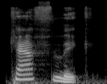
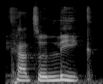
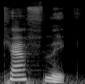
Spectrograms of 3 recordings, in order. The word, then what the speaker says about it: Catholic: Now this word is pronounced as Catholic. Can I hear you say that? One more time. Now most people will say Catholic, but that's wrong. So you go Catholic.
